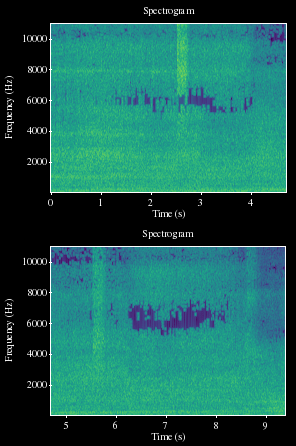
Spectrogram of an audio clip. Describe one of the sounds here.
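A diesel semi-truck engine rumbles close by.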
